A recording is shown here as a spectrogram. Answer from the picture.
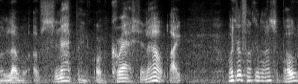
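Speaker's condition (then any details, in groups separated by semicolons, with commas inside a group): Slurred speech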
